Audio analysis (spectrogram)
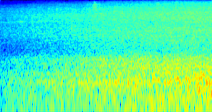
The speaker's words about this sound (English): A large gust of wind rose up and made a whooshing noise against the window.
